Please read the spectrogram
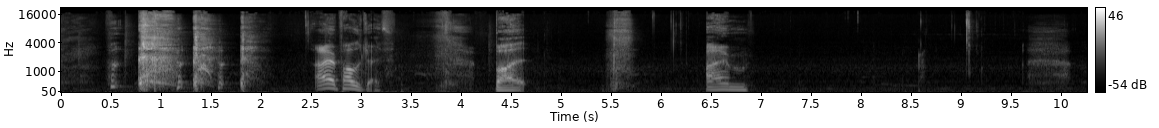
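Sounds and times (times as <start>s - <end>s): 
harsh raspy coughs: 0.5s - 2.1s
speech: 2.6s - 3.4s, 4.4s - 4.8s, 6.4s - 7.0s.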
